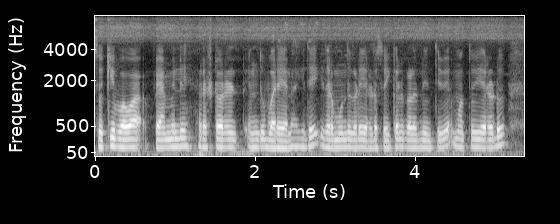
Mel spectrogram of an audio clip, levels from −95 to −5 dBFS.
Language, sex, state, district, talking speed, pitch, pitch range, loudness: Kannada, male, Karnataka, Koppal, 145 wpm, 125 Hz, 120-130 Hz, -16 LUFS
